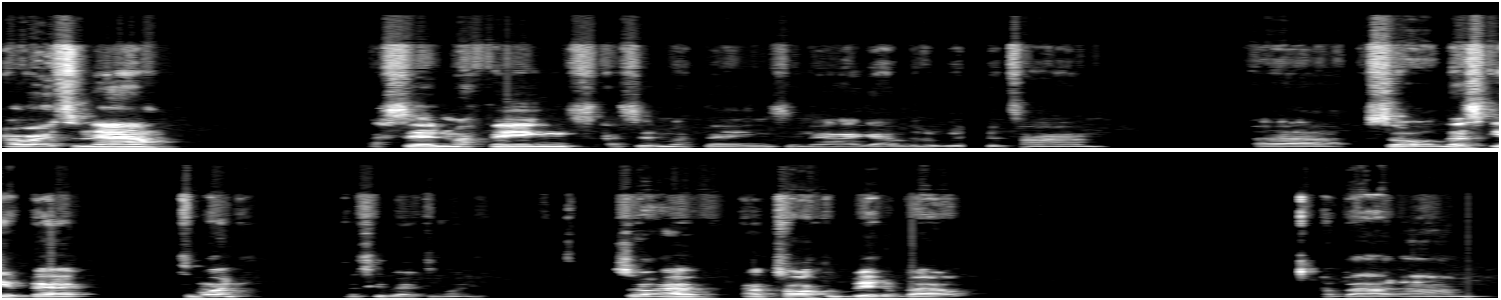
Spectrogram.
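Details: Stroke survivor with aphasia: cannot get the right words out, has trouble finding words and struggles to say "stroke"; speech shows repetitions and word-finding pauses. Aphasia after stroke.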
